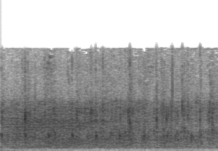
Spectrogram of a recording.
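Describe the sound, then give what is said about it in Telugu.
Congregation clapping hands while giving praise in worship, a dense, continuous round of applause that stays steady throughout, with some voices mixed in. “స్తోత్రాలు చెప్తూ చప్పట్లు కొట్టండి”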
